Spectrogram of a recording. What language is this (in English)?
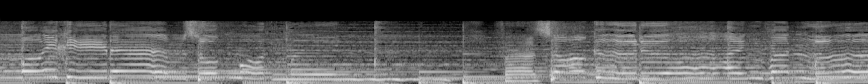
Vietnamese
